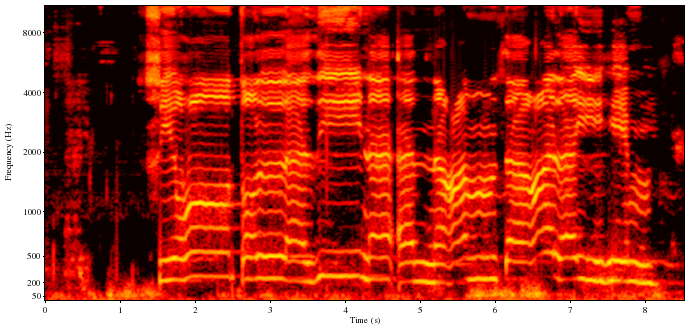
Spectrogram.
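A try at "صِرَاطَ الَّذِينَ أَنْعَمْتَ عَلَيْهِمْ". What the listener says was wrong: Tinggal shotnya. Tadi saya sudah mendengar shot Bunda yang lebih baik daripada ini. Tebalkan lagi ya, angkat lagi pangkal lidahnya. Siratal ladzina coba.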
